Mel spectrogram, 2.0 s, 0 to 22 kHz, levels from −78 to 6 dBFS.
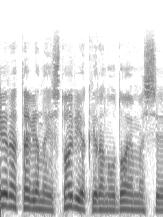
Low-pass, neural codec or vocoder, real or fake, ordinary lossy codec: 19.8 kHz; none; real; AAC, 32 kbps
